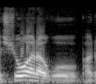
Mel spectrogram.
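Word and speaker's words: 쇼화 (昭和): 그게 이제 그 소화라고 이제 하셨는데 일본 말로 이제 쇼화라고 발음이 되는 거고 1989년까지 그걸 썼어요.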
